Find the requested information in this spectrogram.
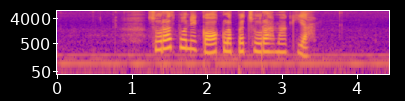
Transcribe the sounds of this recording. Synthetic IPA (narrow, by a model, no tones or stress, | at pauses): suɾat̪̚punikɔkləb̥ə̤t̪̚suɾahmakiah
